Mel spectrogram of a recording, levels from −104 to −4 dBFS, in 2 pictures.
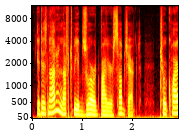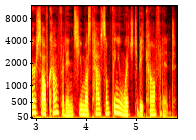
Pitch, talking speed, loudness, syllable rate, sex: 150 Hz, 225 wpm, -19 LUFS, 6.8 syllables/s, male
